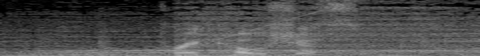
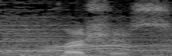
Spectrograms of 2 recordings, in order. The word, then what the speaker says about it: precocious: Precocious? Precious. No, because there's a CO. It's spelled the same way as precious, but there's a CO between the PRE and the CIOUS.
